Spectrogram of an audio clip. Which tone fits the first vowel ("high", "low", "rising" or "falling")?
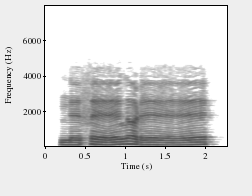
low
